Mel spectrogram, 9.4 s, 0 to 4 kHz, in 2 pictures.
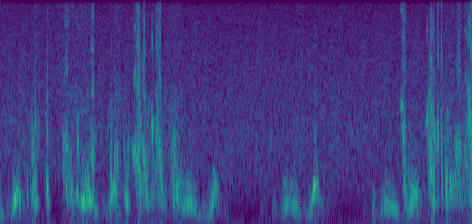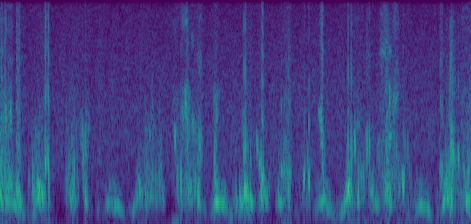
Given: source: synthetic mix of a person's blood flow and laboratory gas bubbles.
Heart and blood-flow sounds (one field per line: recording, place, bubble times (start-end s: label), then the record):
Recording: Doppler ultrasound of blood flow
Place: precordium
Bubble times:
0.23-0.41 s: bubbles
0.44-0.51 s: bubbles
0.60-0.96 s: bubbles
1.06-1.83 s: bubbles
3.99-4.12 s: bubbles
4.24-4.97 s: bubbles
5.00-5.25 s: bubbles
5.36-5.63 s: bubbles
6.08-6.38 s: bubbles
6.43-6.75 s: bubbles
6.83-6.92 s: bubbles
7.04-7.42 s: bubbles
7.47-7.64 s: bubbles
7.71-7.84 s: bubbles
7.89-7.98 s: bubbles
8.17-8.83 s: bubbles
9.10-9.44 s: bubbles
From the record:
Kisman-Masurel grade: 332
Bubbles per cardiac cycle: rolling drumbeat, 9 or more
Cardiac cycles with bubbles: 50 to 99%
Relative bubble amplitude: moderate (0.250 to 0.450)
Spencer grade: 3 (all of the cardiac periods contain showers or single bubble signals, but not dominating or overriding the cardiac motion signals)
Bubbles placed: anywhere in the cardiac cycle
